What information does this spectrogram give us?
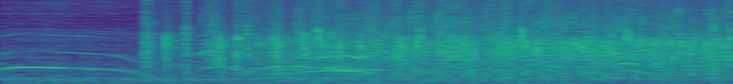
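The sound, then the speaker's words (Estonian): A large audience bursts into loud, sustained applause for the architect at the opening of the Muhu song stage, dense clapping after a brief moment of a voice speaking over a sustained tone at the start. “Ja veel kord siis aplaus arhitektile.”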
